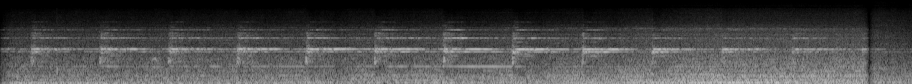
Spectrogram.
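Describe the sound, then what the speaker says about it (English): A passenger train arrives, rolling steadily past close by, wheels clacking in a regular rhythm over rail joints under a constant loud rumble. "Train has arrived."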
